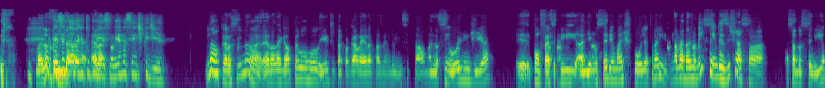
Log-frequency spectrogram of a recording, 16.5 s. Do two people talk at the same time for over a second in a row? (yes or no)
yes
